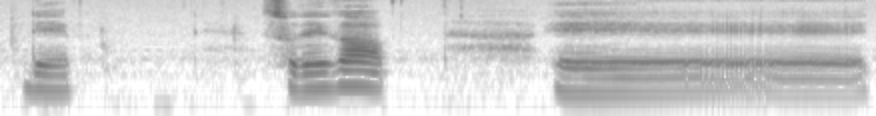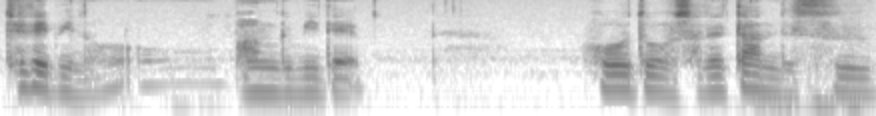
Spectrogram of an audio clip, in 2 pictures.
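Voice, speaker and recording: Over noticeable background noise, a man with a medium pitch speaks at a very slow pace with fairly even intonation. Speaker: bunraku puppeteer. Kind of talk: radio monologue. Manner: hesitant, many fillers.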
